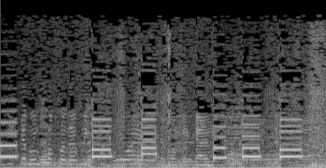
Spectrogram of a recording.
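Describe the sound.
Telephone keypad tones as a number is dialed: many quick, bright beeps in an uneven sequence.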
